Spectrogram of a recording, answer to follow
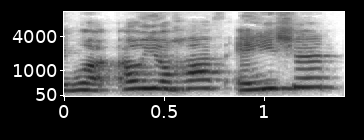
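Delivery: high, puzzled question; mock surprise. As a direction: act confused and surprised. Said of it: "they say".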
